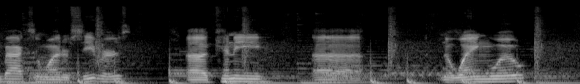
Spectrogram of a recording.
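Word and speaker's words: Nwangwu: and wide receivers, Kene Wangwu, I think the N is silent, the first one, from Iowa State.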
